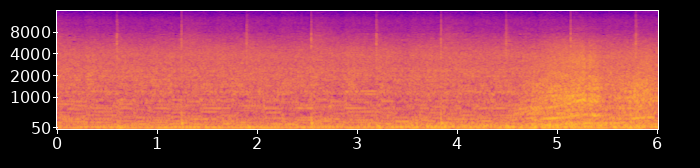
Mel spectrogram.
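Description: A nitrous-equipped drag racing car runs down the strip in a sustained, distant engine roar that swells near the end, with faint tire noise and no voices.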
